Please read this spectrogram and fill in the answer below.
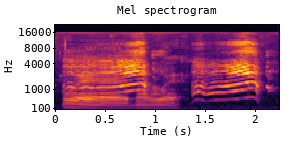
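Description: A baby yelling on request: two long, rising cries, the second starting about one and a half seconds in.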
